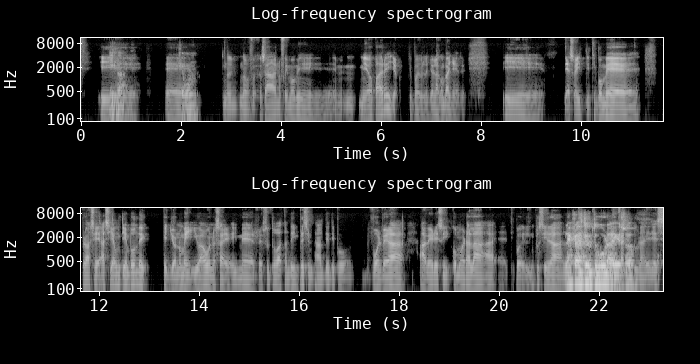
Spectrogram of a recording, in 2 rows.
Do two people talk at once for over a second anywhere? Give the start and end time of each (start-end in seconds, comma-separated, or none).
21.3-22.8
